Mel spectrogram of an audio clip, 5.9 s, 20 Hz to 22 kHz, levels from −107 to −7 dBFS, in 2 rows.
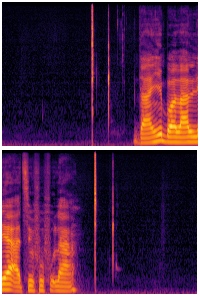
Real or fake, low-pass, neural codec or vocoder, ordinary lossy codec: fake; 19.8 kHz; vocoder, 44.1 kHz, 128 mel bands, Pupu-Vocoder; none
